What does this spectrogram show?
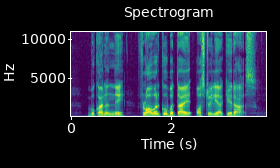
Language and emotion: Hindi, neutral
